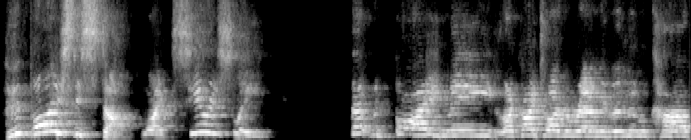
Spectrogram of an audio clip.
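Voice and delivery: high, slow, stunned disbelief; can't believe the price, drawn out high. Retold or imitated. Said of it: "And I was just like".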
